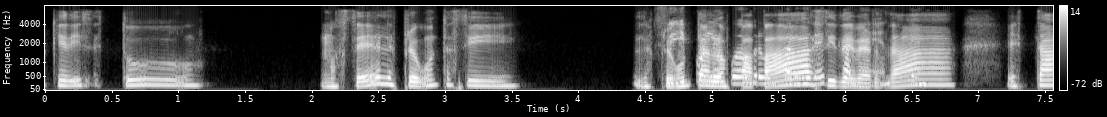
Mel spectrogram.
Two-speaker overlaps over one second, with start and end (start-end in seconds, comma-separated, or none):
4.5-6.7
